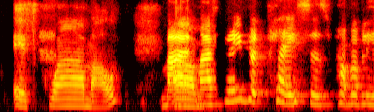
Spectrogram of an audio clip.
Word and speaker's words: Esquimalt: Esquimalt. Esquimalt.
